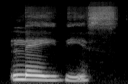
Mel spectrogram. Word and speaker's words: ladies: Lady ladies. Party, lo mismo, ¿no? Party. Vamos a cambiar la y por la is parties. Si se dan cuenta, como que no pronuncio la e, ¿no?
